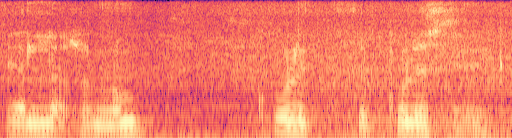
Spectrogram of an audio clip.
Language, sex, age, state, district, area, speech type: Kannada, female, 60+, Karnataka, Chitradurga, rural, spontaneous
